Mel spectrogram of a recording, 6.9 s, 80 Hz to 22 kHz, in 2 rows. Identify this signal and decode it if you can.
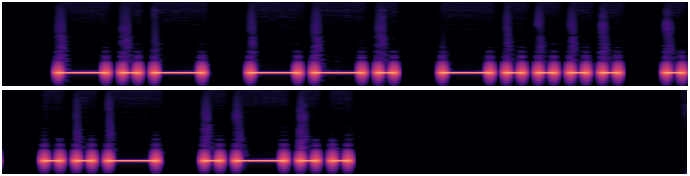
Morse code, heard as a keyed tone, about 15 wpm, 700 Hz. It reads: KG6EUL
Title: USA Callsign DE Callsign - 6 Characters - 15wpm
